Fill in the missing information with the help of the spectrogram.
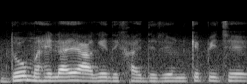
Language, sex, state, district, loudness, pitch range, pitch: Hindi, male, Chhattisgarh, Bastar, -16 LUFS, 155-170 Hz, 170 Hz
